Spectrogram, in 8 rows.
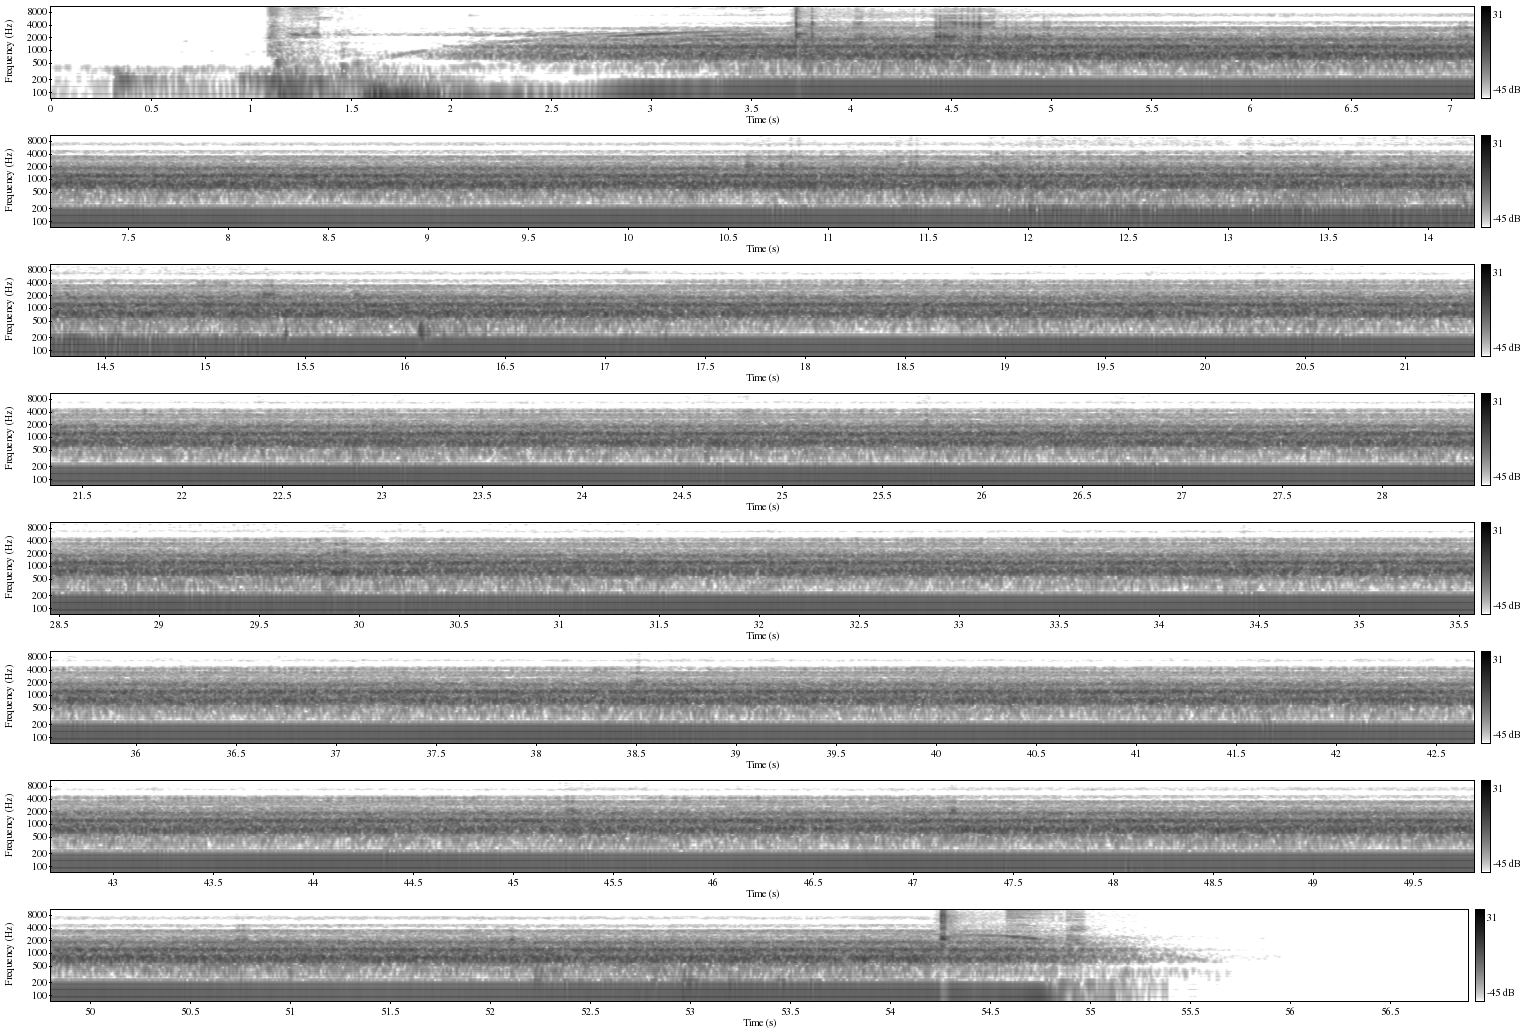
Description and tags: WD Caviar BB - 7200rpm - FDB
A WD hard drive manufactured in 2005 close up; spin up, writing, spin down.
This drive has 1 platter.
(wd caviar wd800bb)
